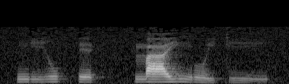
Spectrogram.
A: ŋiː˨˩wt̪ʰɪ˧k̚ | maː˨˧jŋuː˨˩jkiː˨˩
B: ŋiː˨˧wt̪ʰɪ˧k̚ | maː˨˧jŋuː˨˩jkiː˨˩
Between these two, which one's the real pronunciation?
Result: B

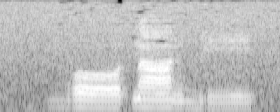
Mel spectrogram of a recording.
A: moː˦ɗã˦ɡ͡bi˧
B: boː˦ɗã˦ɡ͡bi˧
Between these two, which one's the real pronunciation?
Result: B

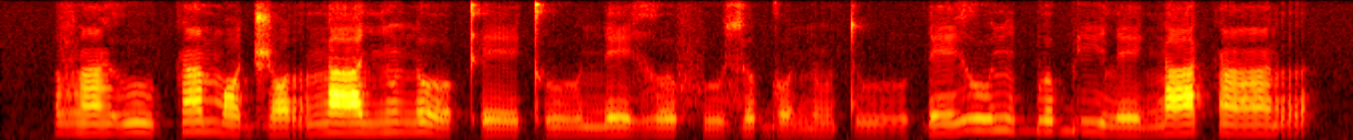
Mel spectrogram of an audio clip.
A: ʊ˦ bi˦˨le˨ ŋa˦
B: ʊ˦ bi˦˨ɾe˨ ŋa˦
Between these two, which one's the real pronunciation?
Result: A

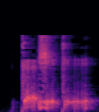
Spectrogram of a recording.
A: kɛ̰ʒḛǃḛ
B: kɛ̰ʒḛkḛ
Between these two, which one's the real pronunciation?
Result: B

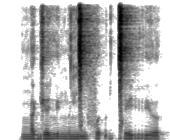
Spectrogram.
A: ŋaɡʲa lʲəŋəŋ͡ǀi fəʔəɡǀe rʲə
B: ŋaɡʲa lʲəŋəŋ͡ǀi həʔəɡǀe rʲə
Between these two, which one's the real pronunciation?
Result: A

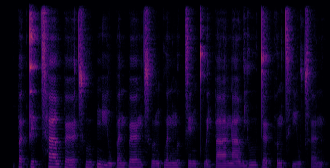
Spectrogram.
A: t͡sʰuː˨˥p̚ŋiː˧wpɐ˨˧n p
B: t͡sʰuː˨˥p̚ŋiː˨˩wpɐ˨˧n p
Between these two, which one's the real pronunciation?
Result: B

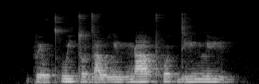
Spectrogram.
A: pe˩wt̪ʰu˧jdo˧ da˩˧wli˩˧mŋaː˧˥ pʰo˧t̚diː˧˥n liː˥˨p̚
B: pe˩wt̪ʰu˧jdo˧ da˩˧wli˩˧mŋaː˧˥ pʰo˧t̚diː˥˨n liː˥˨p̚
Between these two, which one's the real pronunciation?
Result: A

